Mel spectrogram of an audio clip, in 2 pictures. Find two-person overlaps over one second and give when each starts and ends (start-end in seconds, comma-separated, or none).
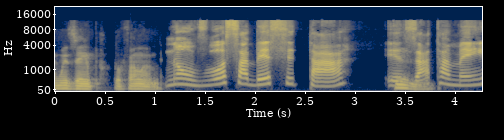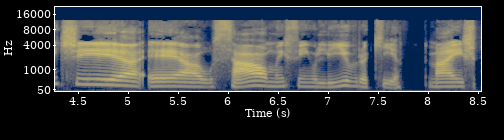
none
